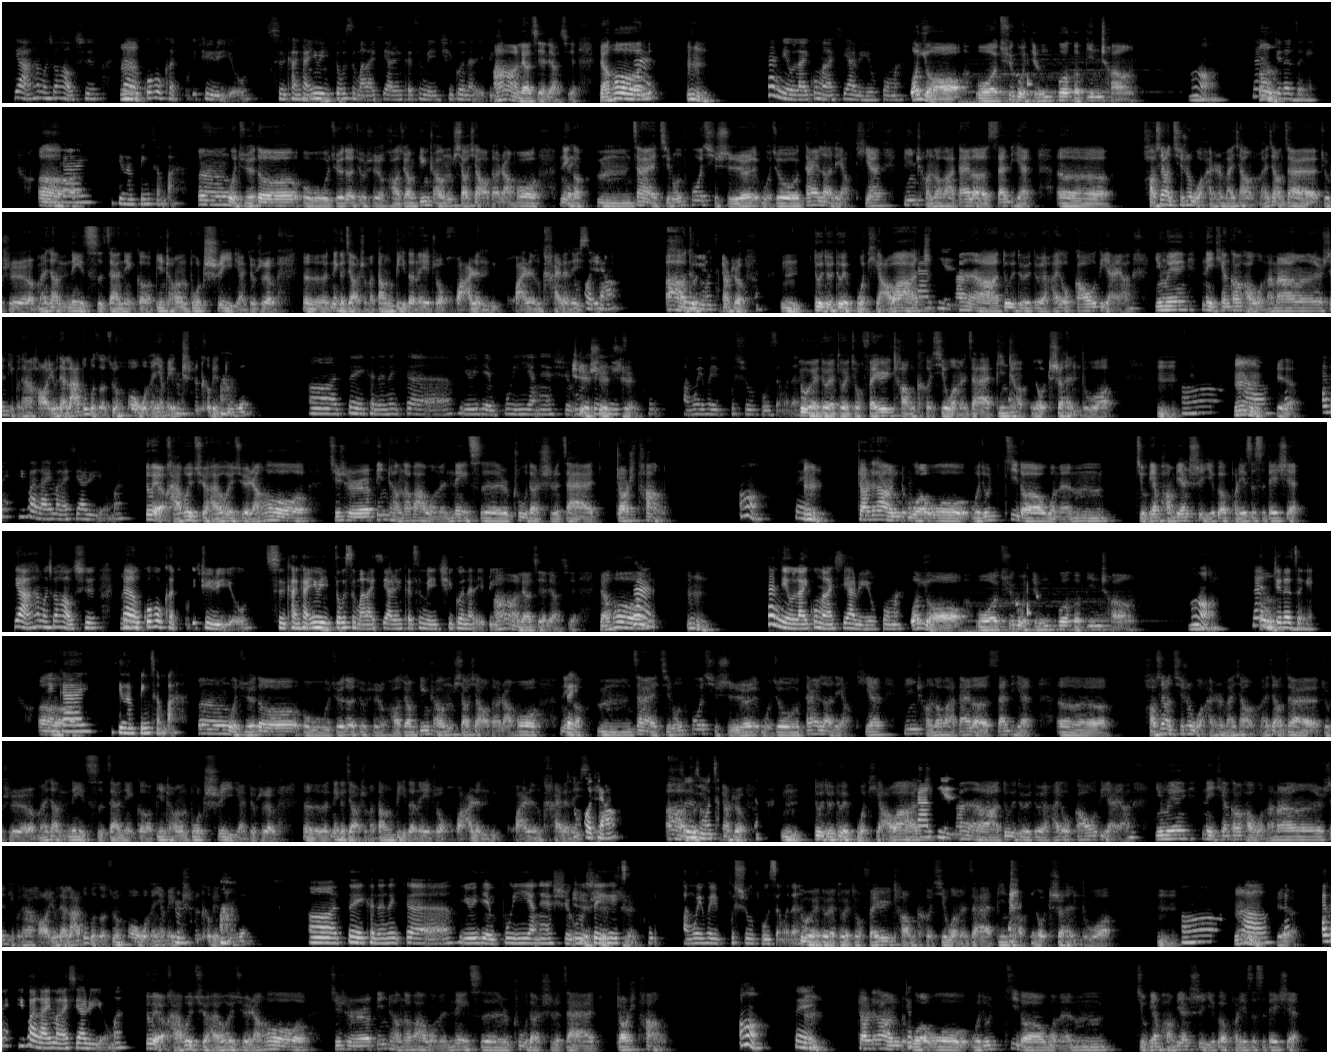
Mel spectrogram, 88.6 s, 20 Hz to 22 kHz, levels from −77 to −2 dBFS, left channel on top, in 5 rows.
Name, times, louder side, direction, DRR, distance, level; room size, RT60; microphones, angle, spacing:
voice 1, 0.2-6.7 8.4-8.7 10.2-12.0 13.5-13.6 15.8-16.3 16.7-17.5 18.3-18.9 19.3-20.1 25.2-25.4 43.0-43.6 44.5-45.0 47.6-48.3 50.4-50.5 54.7-54.8 55.5-55.7 56.1-56.3 57.2-61.4 62.2-63.8 66.6-66.8 68.9-69.4 69.7-70.3 70.8-72.5 80.7-81.1 81.5-81.8, right 8 dB, 70° right, 0.3 m, -29 dB
voice 2, 6.5-8.6 9.1-9.4 12.1-15.1 16.8-17.0 18.2-18.7 20.3-32.5 32.9-43.4 44.3-45.5 45.8-47.8 48.2-56.4 60.8-61.6 63.8-68.0 68.6-68.8 69.6-70.4 72.8-78.8 79.1-79.7 81.6-81.9 82.3-85.7 86.0-88.1, left 1 dB, 50° left, 0.7 m, -29 dB
sound 1, 12.7-15.1, left 1 dB, 20° left, 0.4 m, -43 dB
3.2 x 2.2 x 3.3 m
head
